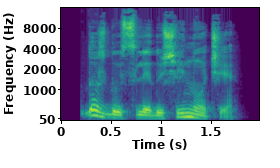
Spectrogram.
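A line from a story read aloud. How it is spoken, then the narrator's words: Calm reply. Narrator (Russian): спокойно отвечаю я Аде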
